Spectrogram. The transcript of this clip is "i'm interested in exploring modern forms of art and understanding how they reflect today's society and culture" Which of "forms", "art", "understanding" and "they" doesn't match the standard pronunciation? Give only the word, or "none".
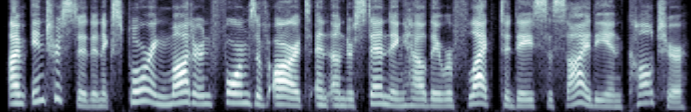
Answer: none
